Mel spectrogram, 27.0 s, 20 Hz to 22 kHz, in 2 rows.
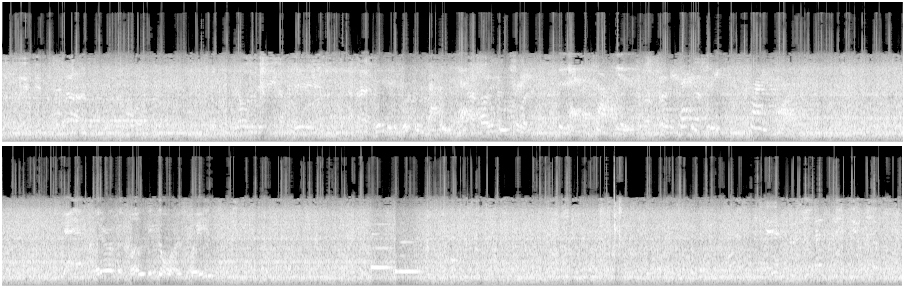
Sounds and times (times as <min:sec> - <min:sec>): Inside, public space: 0:00.0 - 0:27.0
Speech: 0:03.4 - 0:12.1, 0:14.4 - 0:16.8.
